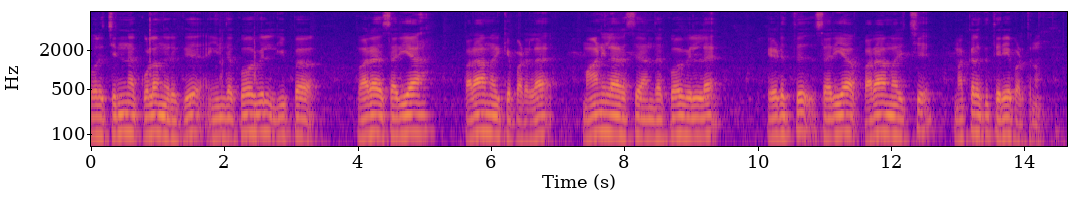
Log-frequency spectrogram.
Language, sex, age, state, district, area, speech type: Tamil, male, 60+, Tamil Nadu, Viluppuram, rural, spontaneous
